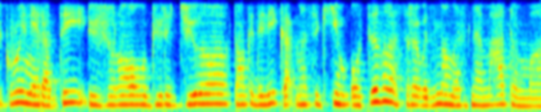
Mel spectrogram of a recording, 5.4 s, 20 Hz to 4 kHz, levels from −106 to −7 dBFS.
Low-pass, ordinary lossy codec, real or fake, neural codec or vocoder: 3.6 kHz; Opus, 24 kbps; fake; codec, 24 kHz, 0.9 kbps, WavTokenizer, small release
